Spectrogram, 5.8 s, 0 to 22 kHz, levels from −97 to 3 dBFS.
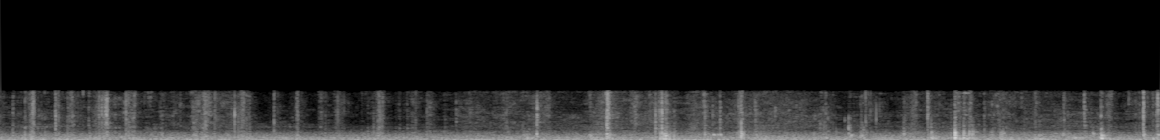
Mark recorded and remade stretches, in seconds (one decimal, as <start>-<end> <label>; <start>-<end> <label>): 0.0-0.5 recorded; 0.5-1.2 remade; 1.2-2.0 recorded; 2.0-3.6 remade; 3.6-5.8 recorded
